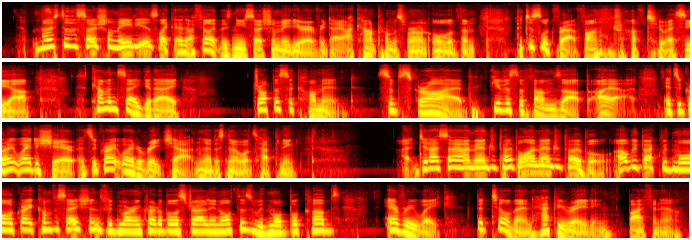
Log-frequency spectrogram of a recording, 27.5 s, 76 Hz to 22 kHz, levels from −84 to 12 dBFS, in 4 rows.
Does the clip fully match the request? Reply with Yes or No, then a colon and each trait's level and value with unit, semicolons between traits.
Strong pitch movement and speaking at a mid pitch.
Yes: wide, 7.6 semitones; medium, 155 Hz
